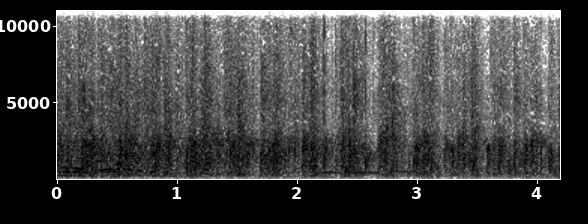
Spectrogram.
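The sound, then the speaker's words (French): Steady applause from a live studio audience, a dense wash of many hands clapping at an even loudness for several seconds, with faint voices mixed underneath; the audience applauds to encourage a woman. “Applaudissez-la pour l'encourager.”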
